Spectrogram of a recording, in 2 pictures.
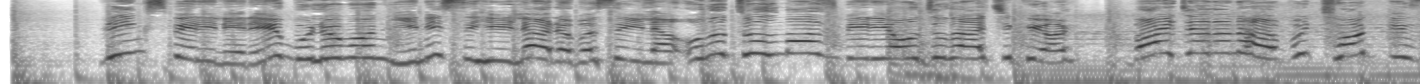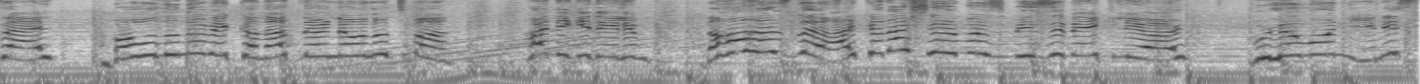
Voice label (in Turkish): reklam; winx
